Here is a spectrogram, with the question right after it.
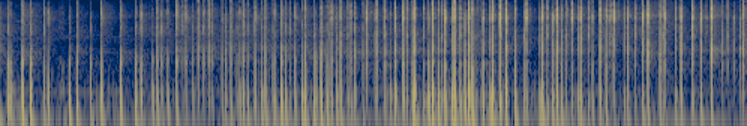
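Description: Fingernails tap quickly along the lid of a small, long, hollow wooden Mikado box. The result is a rapid, uneven stream of dry, short clicks with a hollow low knock under each and almost no ring.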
